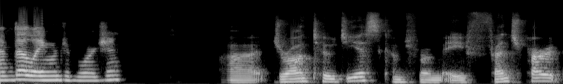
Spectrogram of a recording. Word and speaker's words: gerontogeous: All right, speller 92, your word is gerontogeous. Gerontogeous, can I have the definition? Gerontogeous means relating to the old world or the Eastern Hemisphere. Okay, gerontogeous, can I have the language of origin? Gerontogeous comes from a French part, a Middle English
